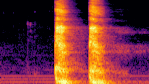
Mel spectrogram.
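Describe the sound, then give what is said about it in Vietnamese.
Two dry, harsh coughs from a man coughing up blood, each a short loud burst in quick succession, alone over a faint low hum. “Diệp Thiên còn chưa há mồm nói chuyện đã ho khan một tiếng, một ngụm máu tươi trào ra.”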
